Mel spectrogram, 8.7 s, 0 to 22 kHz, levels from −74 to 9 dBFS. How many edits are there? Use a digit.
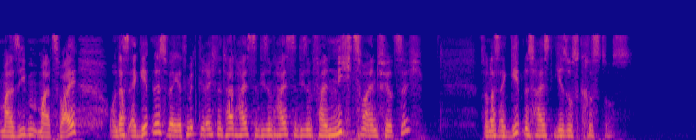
1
